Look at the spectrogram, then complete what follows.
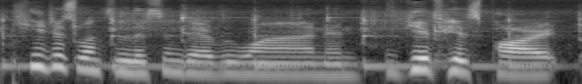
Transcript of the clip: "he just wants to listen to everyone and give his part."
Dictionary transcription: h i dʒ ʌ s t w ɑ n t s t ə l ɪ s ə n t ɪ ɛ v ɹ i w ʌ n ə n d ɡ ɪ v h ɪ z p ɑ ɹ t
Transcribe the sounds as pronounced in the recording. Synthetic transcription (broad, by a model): h i dʒ ʌ s t w ɑ n t s t ə l ɪ s ə n t ɪ ɛ v ɹ i w ʌ n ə n ɡ ɪ v ɪ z p ɑ ɹ t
